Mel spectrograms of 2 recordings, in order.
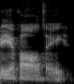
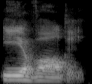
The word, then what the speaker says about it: Eovaldi: Yeah, and you brought up a guy for a lot of teams that I have consistently put Michael Wacha ahead of Nathan Eovaldi.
